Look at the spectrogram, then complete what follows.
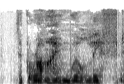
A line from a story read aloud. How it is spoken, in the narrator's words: Transfixed, the group mumbles back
